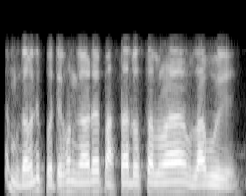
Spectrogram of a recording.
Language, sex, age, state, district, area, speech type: Assamese, male, 30-45, Assam, Lakhimpur, rural, conversation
